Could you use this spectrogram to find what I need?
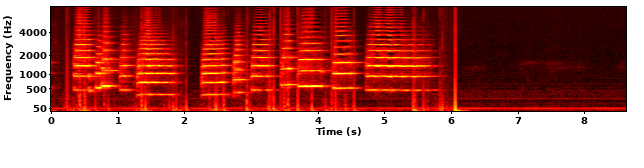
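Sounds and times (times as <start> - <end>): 
trumpet playing an anthem: 0.0 - 5.9.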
